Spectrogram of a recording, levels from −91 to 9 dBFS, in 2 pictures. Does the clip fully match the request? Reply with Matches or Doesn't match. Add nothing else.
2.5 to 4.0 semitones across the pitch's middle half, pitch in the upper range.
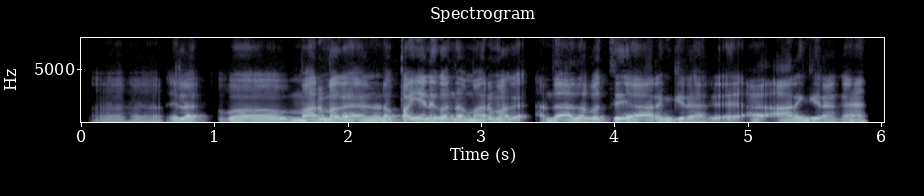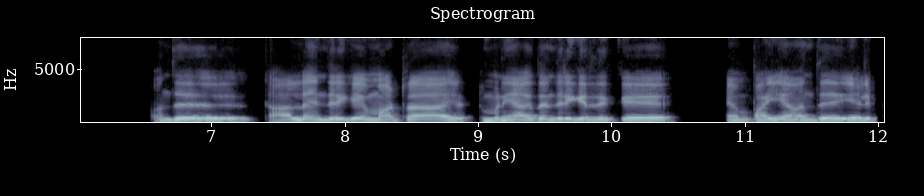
Doesn't match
